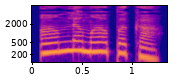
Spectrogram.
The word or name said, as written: ಆಮ್ಲಮಾಪಕ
